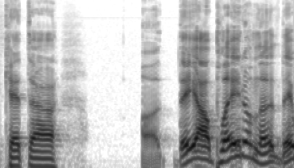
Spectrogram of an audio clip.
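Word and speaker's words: Queta: cornette and neas Keta is it ketta or ke sorry if I'm mispronouncing the name it's ketta uh they outplayed him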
